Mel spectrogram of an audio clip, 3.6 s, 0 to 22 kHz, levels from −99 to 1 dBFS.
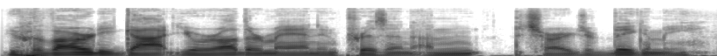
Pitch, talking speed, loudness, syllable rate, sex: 100 Hz, 235 wpm, -19 LUFS, 6.3 syllables/s, male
